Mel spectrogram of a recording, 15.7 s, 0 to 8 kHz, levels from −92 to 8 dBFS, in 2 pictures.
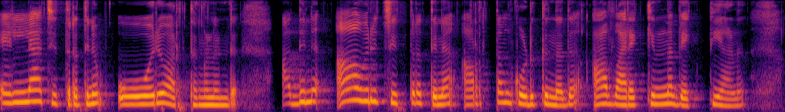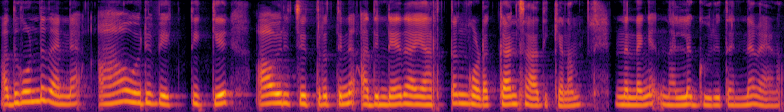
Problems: none marked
